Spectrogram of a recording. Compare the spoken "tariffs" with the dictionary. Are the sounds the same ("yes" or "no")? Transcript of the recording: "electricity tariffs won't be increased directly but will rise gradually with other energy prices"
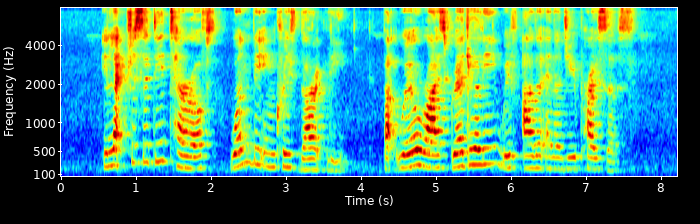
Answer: yes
